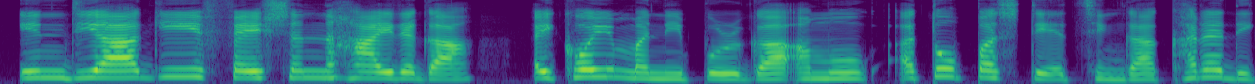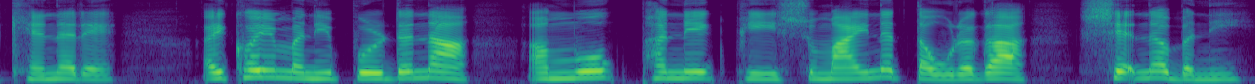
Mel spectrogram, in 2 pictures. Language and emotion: Manipuri, neutral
